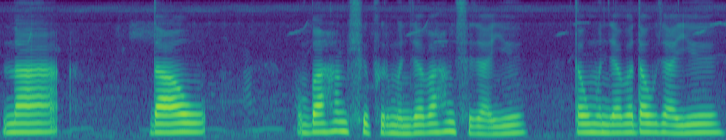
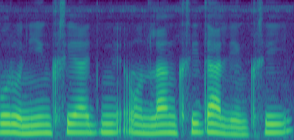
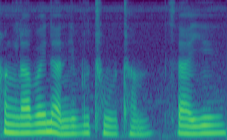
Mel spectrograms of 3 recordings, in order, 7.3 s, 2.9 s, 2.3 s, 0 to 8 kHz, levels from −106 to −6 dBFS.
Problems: background conversations at intervals, low volume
